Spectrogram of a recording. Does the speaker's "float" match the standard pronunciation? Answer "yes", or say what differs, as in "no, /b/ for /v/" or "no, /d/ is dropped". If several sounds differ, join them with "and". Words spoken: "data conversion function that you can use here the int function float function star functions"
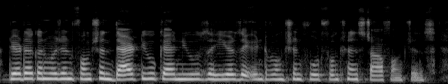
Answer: no, /l/ is dropped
